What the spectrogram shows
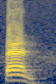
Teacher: एक बार रिपीट करता हूँ कि ए कॉन्सोनेंट जो साउंड है जब हमारा लिप्स टच होगा, जैसे पेन, जो प बोल रहे हैं वो हमारे दोनों लिप्स को टच कर रहा है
